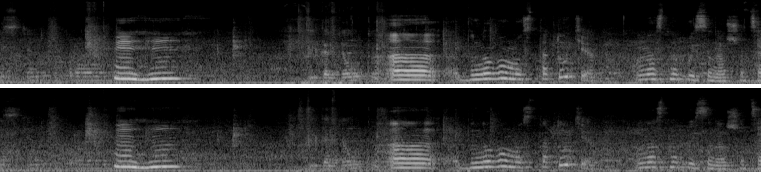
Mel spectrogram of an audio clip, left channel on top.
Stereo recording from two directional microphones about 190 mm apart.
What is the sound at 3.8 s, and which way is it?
Speech, 5° right (ahead or behind).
